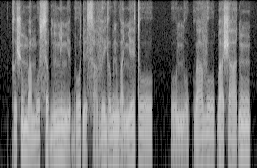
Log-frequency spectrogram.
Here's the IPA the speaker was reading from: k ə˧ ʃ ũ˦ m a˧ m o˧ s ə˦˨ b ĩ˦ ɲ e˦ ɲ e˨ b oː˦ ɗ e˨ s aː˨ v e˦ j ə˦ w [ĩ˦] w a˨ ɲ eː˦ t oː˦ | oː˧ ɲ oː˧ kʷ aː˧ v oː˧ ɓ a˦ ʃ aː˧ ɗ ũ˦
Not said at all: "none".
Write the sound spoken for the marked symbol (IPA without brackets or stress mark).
ĩ˦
